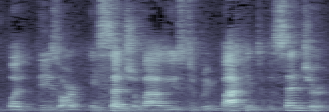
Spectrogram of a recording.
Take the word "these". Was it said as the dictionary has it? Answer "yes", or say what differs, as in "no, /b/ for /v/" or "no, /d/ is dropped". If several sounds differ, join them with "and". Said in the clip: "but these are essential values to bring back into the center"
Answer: yes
